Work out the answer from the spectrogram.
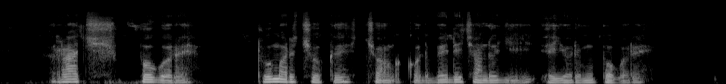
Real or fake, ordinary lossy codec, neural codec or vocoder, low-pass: fake; Opus, 16 kbps; vocoder, 44.1 kHz, 128 mel bands, Pupu-Vocoder; 19.8 kHz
